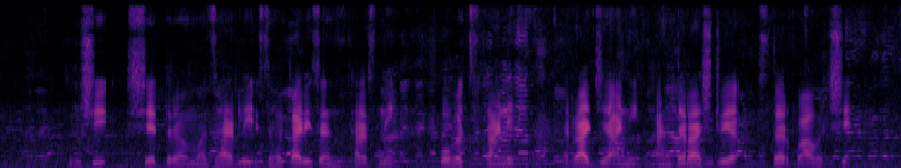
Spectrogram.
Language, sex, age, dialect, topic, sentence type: Marathi, male, 18-24, Northern Konkan, agriculture, statement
